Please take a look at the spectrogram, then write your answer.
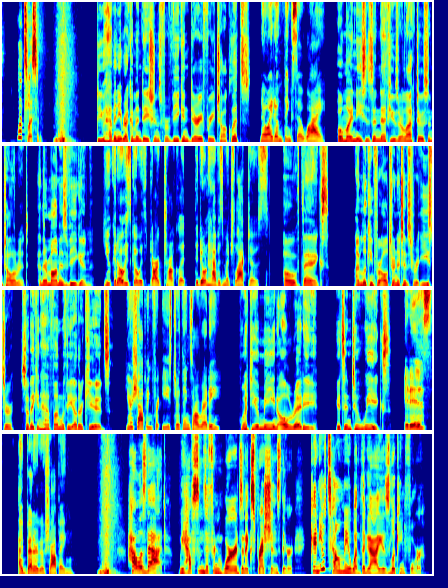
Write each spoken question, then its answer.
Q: Can you tell me what the guy is looking for?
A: Oh, the guy is looking for recommendations for chocolates.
